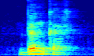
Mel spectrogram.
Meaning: 1. bunker (low-lying fortification built into the landscape) 2. bunker (hole with a surface of sand or dirt, placed on a golf course as a barrier) 3. bunker, cargo hold, storage room
- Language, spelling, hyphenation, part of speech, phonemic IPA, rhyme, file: Dutch, bunker, bun‧ker, noun, /ˈbʏŋ.kər/, -ʏŋkər, Nl-bunker.ogg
